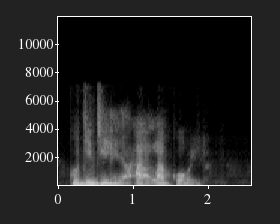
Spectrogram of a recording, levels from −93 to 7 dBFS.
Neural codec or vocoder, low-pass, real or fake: codec, 16 kHz, 1 kbps, FreqCodec, smaller model; 7.2 kHz; fake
